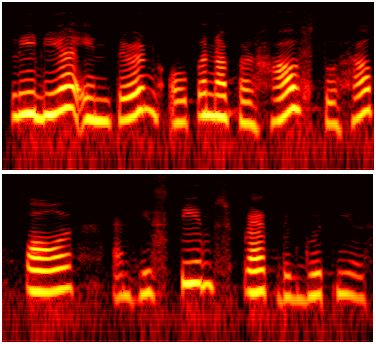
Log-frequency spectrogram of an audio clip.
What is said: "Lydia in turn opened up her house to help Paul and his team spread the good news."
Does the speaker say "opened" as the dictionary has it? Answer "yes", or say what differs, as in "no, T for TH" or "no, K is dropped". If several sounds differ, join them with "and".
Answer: no, D is dropped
